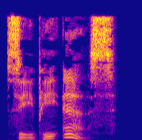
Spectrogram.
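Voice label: "cps", British English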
